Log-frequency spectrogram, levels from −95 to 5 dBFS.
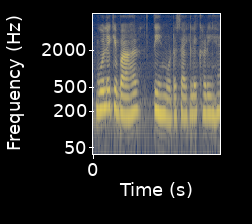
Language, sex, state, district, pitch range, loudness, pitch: Hindi, female, Maharashtra, Washim, 175-200 Hz, -17 LUFS, 185 Hz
